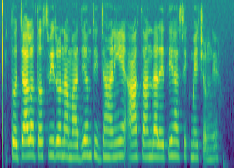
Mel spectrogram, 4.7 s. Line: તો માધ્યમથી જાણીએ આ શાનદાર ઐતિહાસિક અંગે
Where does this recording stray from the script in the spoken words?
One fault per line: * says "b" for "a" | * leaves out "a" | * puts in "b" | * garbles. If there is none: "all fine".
* puts in "ચાલો તસવીરોના"
* puts in "મેચ"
